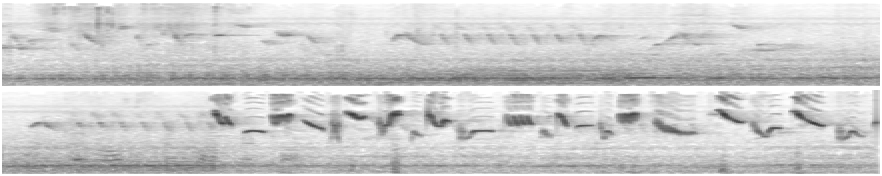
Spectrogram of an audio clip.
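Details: Canary tutor recording: several seconds of faint distant chatter over steady background noise, then a loud burst of rapid, high, sweeping whistled phrases.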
